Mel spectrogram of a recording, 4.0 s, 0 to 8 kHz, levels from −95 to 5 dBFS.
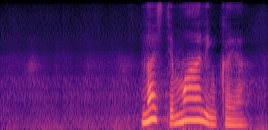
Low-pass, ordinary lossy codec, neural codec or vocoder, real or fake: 7.2 kHz; none; codec, 24 kHz, 0.5 kbps, DualCodec; fake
